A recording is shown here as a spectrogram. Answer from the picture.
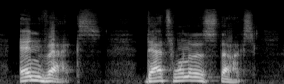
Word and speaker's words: NVAX: It's pronounced NVAX. N as in Nancy, V as in Victor, A as in Apple, X. NVAX.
